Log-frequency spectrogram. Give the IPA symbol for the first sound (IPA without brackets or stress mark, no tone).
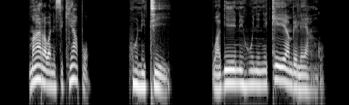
m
